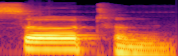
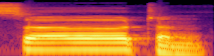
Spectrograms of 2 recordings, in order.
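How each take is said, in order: No difference in how they are said.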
